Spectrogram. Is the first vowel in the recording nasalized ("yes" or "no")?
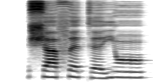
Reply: no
